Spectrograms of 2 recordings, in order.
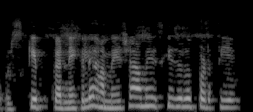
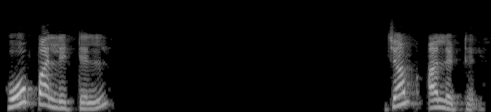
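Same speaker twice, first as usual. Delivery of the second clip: poem recitation; 4 dB louder, much slower than usual. Acted. Reads poem with class.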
